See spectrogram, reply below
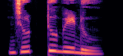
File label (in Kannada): "ಜಾಡಬೂಡ", Kannada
